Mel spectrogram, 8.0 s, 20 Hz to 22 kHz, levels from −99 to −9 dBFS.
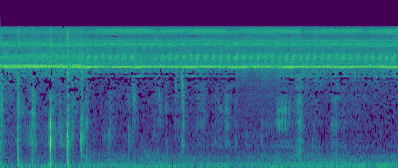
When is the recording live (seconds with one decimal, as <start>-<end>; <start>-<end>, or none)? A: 0.0-4.7; 5.6-8.0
